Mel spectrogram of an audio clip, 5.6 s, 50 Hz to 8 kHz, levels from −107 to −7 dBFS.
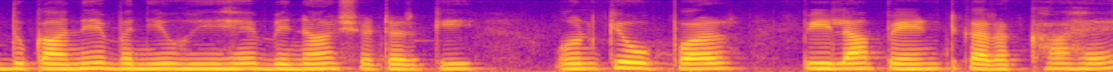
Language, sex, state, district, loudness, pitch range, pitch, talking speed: Hindi, female, Haryana, Charkhi Dadri, -16 LUFS, 200-210 Hz, 205 Hz, 150 wpm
